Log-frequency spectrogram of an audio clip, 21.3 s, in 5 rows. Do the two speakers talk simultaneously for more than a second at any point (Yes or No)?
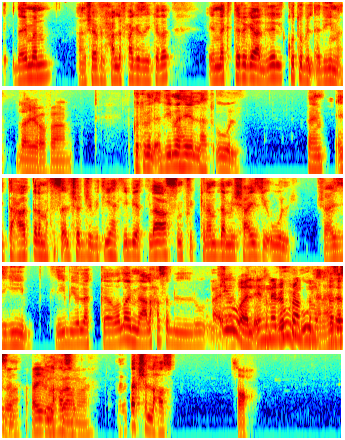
Yes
